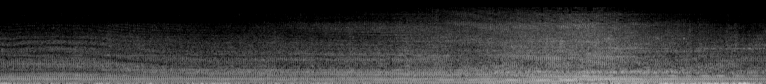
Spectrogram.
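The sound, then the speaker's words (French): A small engine drones steadily with a buzzing, harmonic hum, growing louder and brighter toward the end as a lone tuk-tuk comes up along the wide road leading to the Parliament in India. No one speaks. “Ah, et là, il y a un tuk-tuk qui arrive, comme on dit en Inde, qui est tout seul sur cette grande voie.”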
